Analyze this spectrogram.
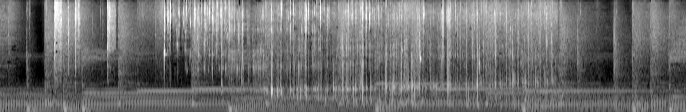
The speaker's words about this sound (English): Feel the cool, crisp lager cascade into your glass and savor the perfect blend of hops, malt, and vaginal yeast that dances on your palate, leaving a smooth, slightly fishy finish that's pure bliss.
